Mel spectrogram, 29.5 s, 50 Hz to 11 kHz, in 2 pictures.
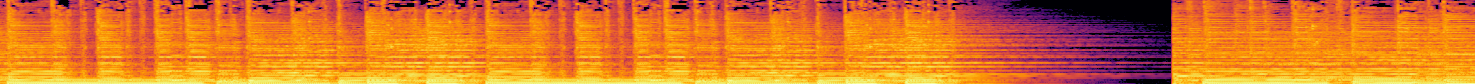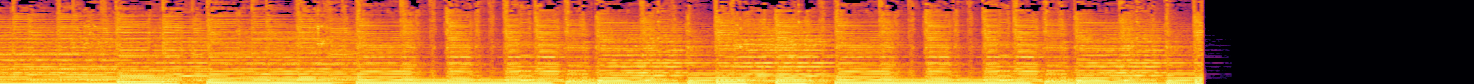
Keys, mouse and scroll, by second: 0.9 click, 1.5 middle click, 2.1 drag, 2.3 middle drag, 2.8 scroll down 1, 2.9-4.3 middle drag, 3.1-3.7 scroll up 1, 3.7 shift+a, 4.1 s, 4.7 click, 5.9-6.7 shift+middle drag, 6.5 scroll down 2, 6.7 click, 6.8 middle click, 6.9 click, 7.0 scroll up 2, 7.1-9.4 shift+middle drag, 7.8 scroll down 2, 9.4 click, 10.4-10.7 scroll down 4, 10.5 middle click, 11.3-12.3 drag, 11.7 KP_1, 11.8 scroll up 1, 12.1 g, 12.5 click, 13.3 scroll up 2, 13.5 shift+middle click, 13.7 click, 14.3 shift+middle click, 14.5 click, 14.9-15.7 middle drag, 15.1-15.7 scroll up 2, 15.7 click, 16.2 click, 16.6-17.3 drag, 17.3-19.6 shift+middle drag, 17.4 scroll down 2, 18.0 KP_0, 18.3-18.8 scroll up 2, 18.8 KP_0, 19.6 click, 21.6 click, 22.3 scroll up 2, 22.5-25.7 middle drag, 23.9 scroll down 1, 24.2-24.9 scroll up 3, 24.9 scroll down 1, 25.7 click, 25.8-27.7 middle drag, 26.0 scroll down 2, 26.2 scroll up 2, 27.7 click, 27.8-29.4 middle drag, 28.0 scroll up 2.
